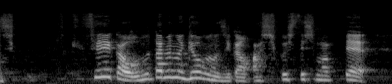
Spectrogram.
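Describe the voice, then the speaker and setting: This woman's voice sits high in pitch and moves in very wide pitch swings. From Japan, Toyama Prefecture. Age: 30s. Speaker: public relations worker and regional development freelancer. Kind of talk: casual interview. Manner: lively, frequent fillers.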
